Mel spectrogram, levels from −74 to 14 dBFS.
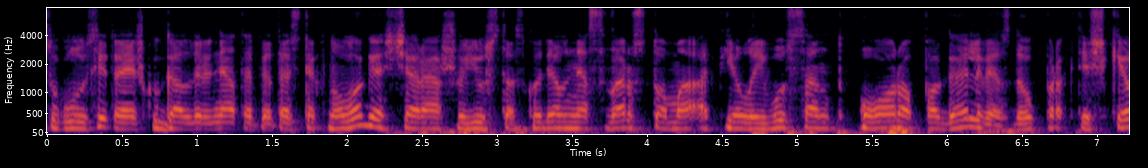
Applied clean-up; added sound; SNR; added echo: classical method WPE with log-MMSE.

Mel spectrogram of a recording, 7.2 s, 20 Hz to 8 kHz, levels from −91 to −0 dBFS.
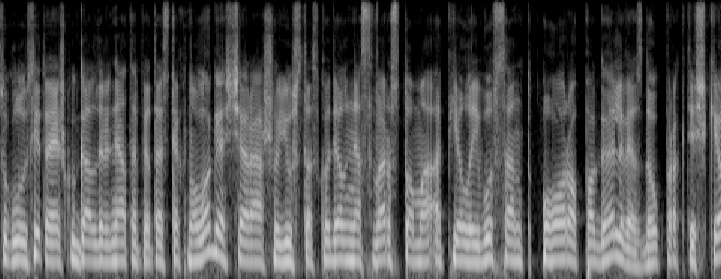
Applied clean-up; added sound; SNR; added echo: none; none; none; none.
